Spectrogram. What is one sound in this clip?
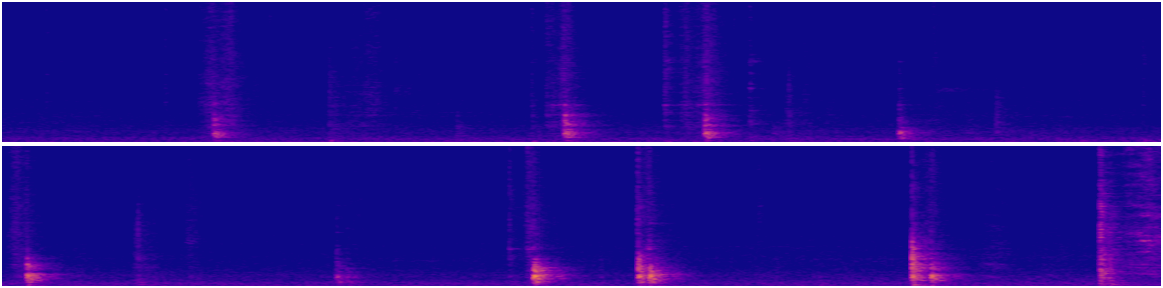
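A knife chops on a cutting board with sharp taps.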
